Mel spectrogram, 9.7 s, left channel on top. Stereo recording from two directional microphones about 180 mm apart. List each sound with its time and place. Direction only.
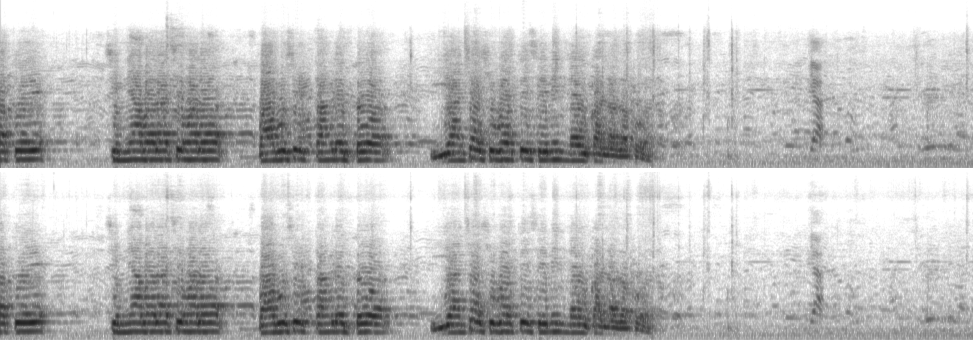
0.0 s a man's voice: 55° right (ahead or behind)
